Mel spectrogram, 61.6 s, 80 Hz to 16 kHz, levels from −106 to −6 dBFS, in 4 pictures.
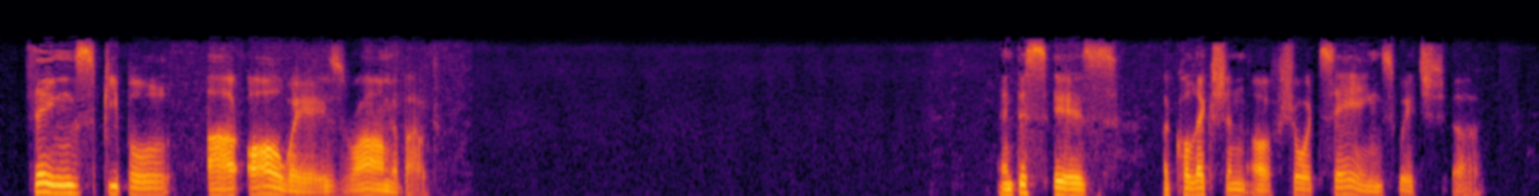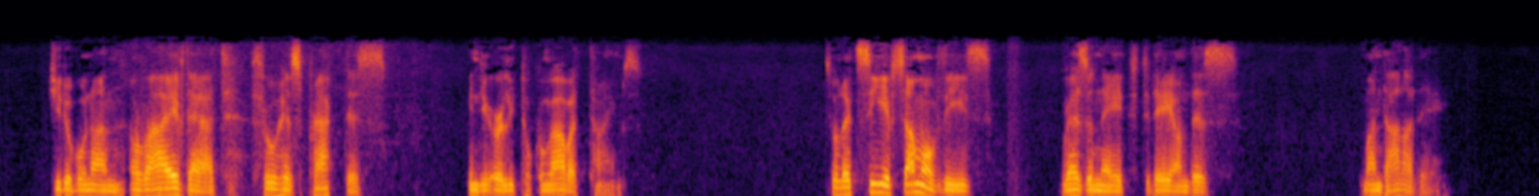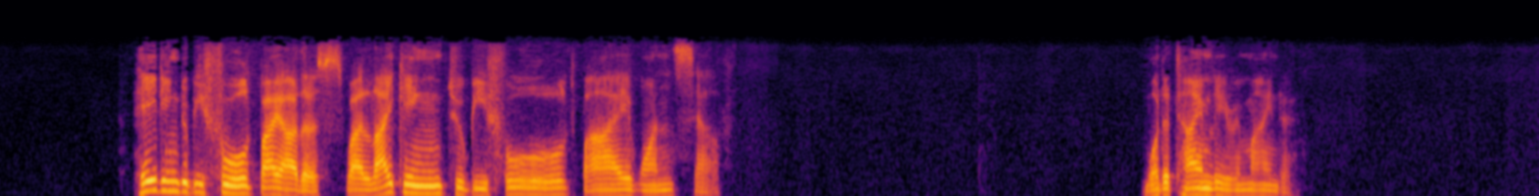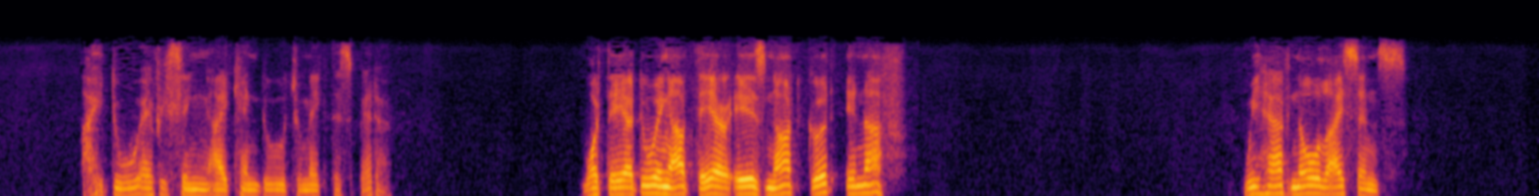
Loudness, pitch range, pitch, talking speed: -25 LUFS, 95-125 Hz, 105 Hz, 80 wpm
